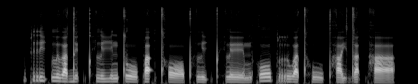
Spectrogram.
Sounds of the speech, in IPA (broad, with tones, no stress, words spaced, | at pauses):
pri˥˩ʔlɯ˧a̯de˦˥k̚pʰliː˦˥n toː˧pa˥˩ʔtʰɔː˩˦ pʰli˨˩ʔpʰleː˩˦m koː˥˩pru˨˩a̯ tʰuː˩˦pʰa˨˩j da˥˩t̚haː˨˩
